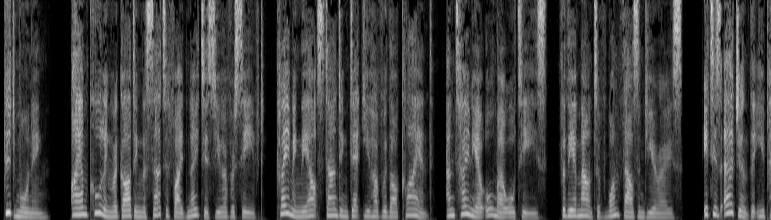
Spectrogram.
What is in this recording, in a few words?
audio call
